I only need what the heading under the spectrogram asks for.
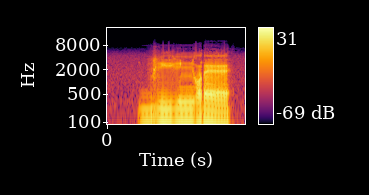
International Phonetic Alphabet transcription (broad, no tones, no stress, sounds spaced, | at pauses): b i j i ɲ ɔ ɾ ɛ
